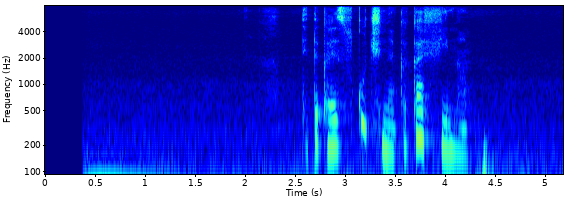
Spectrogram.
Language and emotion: Russian, angry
